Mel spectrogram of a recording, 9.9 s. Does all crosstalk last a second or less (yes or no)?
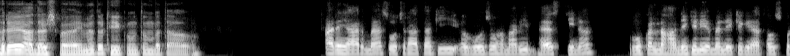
yes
